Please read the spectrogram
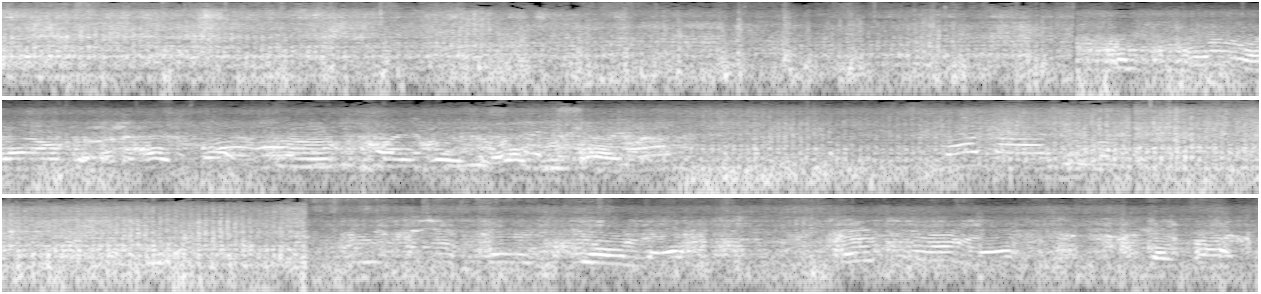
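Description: Helicopter rotor and engine noise, steady and loud, as the helicopter flies low overhead, with voices audible under it.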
